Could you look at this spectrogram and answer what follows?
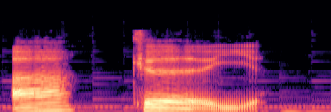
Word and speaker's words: accueil: Accueil, accueil. Cercueil, cercueil. Vous remarquez que le U se place avant le I pour prononcer K, K.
